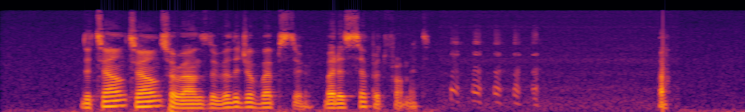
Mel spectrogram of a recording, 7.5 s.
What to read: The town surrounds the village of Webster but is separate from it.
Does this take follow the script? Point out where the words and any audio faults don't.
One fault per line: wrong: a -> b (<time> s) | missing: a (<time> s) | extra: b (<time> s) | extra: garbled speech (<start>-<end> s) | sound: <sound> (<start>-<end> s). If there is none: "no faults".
extra: town (1.2 s)
sound: laugh (4.5-5.4 s)
sound: laugh (6.6-6.7 s)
